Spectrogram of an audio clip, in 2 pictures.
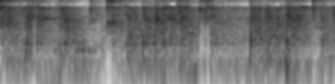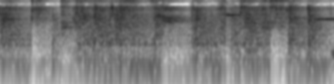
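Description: Fencing blades clicking and clashing in a rapid exchange, mixed with the thuds of fencers' feet stamping and lunging on the piste. The taps and knocks come in quick irregular runs.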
